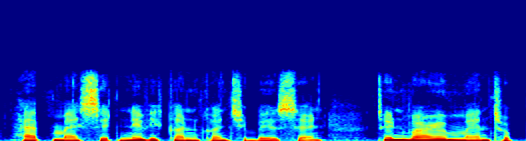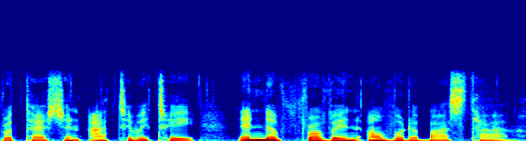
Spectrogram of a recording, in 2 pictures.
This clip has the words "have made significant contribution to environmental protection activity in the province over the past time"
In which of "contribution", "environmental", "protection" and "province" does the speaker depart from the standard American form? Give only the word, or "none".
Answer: province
